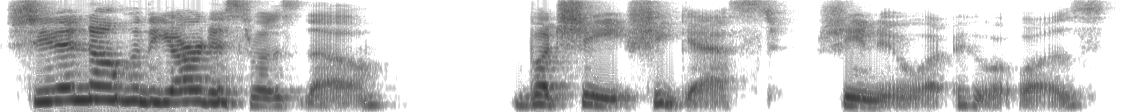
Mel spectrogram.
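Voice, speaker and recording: A young woman co-hosting a podcast, telling a story in casual chat, animated, laughing often and acting out what others said. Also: sits high, measured pace. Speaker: podcast co-host.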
